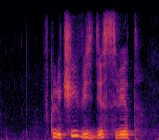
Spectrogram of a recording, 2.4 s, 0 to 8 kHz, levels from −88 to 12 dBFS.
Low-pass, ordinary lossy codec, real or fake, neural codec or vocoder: 7.2 kHz; Opus, 64 kbps; real; none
